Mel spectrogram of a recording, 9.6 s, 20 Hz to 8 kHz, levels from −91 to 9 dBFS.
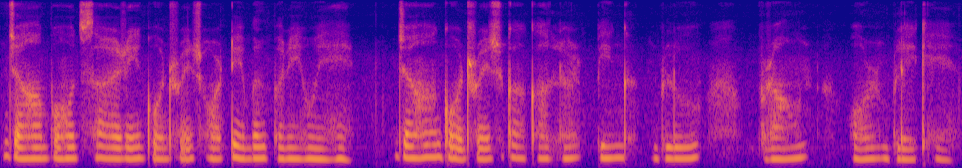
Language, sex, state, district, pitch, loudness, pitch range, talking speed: Hindi, female, Arunachal Pradesh, Papum Pare, 195 Hz, -23 LUFS, 190-205 Hz, 120 wpm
